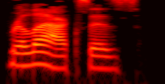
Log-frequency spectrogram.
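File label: "relaxes", British English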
